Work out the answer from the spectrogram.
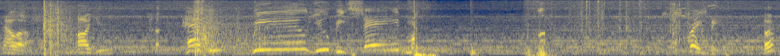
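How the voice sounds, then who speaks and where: An actor playing a young outlaw who poses as a grandiose, awkward preacher, halting as he goes, in a western game. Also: very high voice, very animated, loud music behind the voice, heavily acted. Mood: flustered. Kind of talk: theatrical mock preaching in a video game.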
